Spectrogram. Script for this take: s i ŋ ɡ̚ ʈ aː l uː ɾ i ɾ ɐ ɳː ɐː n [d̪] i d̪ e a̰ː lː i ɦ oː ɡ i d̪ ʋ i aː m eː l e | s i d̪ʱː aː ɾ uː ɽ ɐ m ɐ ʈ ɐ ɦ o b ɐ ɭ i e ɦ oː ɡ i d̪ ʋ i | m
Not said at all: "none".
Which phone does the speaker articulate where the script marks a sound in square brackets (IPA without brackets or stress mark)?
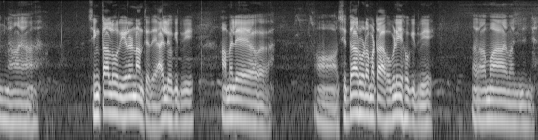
t̪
